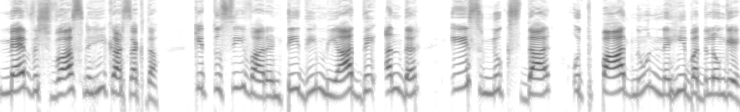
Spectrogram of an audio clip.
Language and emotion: Punjabi, angry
